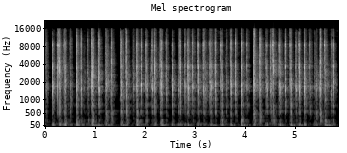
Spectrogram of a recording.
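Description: Blue-gloved fingertips type quickly on a Razer BlackWidow Lite, a tenkeyless mechanical keyboard with black plastic keycaps and tactile switches, the upper of two keyboards, while the lower keyboard stays untouched. A fast, steady run of short, crisp plastic clacks centers around 1.9 kHz with bright upper edges, each dying almost instantly, with very little low-end thump.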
